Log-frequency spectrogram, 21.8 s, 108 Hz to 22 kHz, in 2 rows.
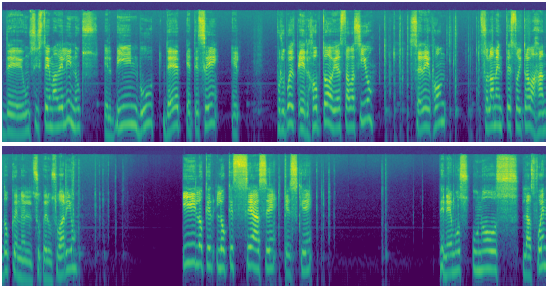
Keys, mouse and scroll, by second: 7.3-9.8 typing, 11.6-13.4 typing, 15.9-17.9 typing, 18.4 Return, 19.5-20.3 typing.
